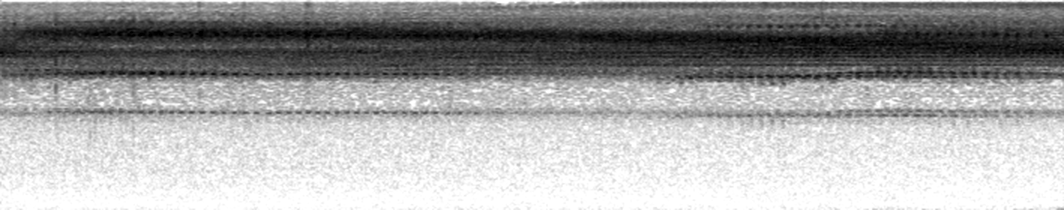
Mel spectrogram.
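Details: Higurashi, the evening cicada, singing in a woodland: a dense, steady high-pitched shimmering drone held throughout, with a thin constant tone lower down and no clear breaks.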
